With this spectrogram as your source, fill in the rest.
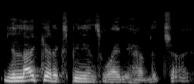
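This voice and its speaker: A man teaching an informal spoken lesson, relaxed and self-deprecating, often restarting his sentences. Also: mid-range voice, quick pace, breathy edge, dry recording. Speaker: meditation teacher.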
